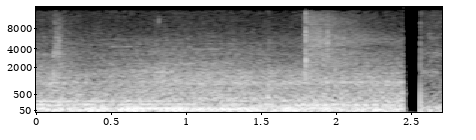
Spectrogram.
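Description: Garbage truck emptying a dumpster outside a shop: a steady loud diesel rumble with clanking and a brief hissy burst, heard at a distance, with no talking.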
